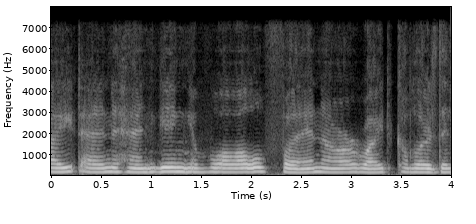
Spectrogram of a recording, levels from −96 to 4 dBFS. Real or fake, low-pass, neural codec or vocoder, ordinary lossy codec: fake; 7.2 kHz; codec, 16 kHz in and 24 kHz out, 0.4 kbps, LongCat-Audio-Codec, fine tuned four codebook decoder; none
